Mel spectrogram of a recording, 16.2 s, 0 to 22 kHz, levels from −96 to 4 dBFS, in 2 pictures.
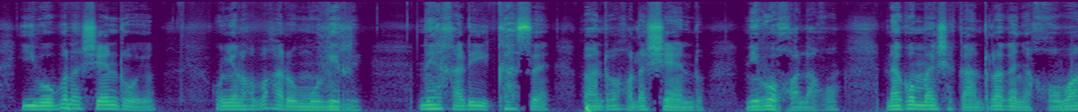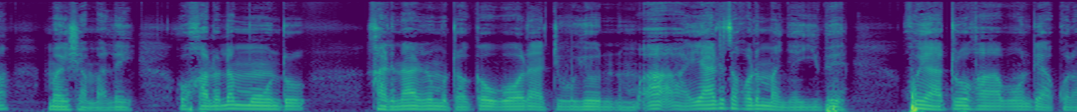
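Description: Dropped samples occur at 4.93 s, between "nikhali ikase vandu vakhola" and "shindu ukholakhu"; at 8.04 s, after "maisha kandola kanyaa" and before "maisha malahi"; at 12.37 s; and at 13.77 s, after "ye alitsa". Each is a single sharp click in the speech. The likely cause is a tiny stretch of under a millisecond missing from the stream, making the waveform jump abruptly to a later value without removing any audible sound.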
